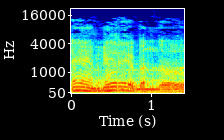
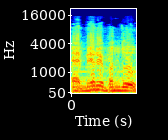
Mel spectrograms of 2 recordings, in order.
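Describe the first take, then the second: First: It is said in a warm, loving tone. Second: It is said in a plain, unloving tone. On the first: The speaker calls it right. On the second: The speaker calls it wrong.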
